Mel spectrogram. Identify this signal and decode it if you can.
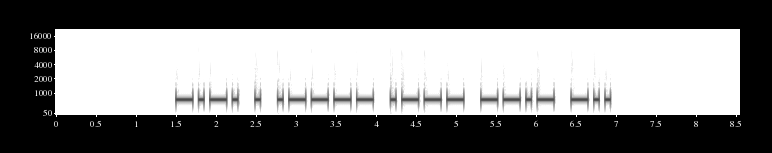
Morse code, heard as a keyed tone, about 17 wpm, 700 Hz. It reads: CE1JQD
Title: DXCC-100 Call Signs - 6 Characters - 17wpm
